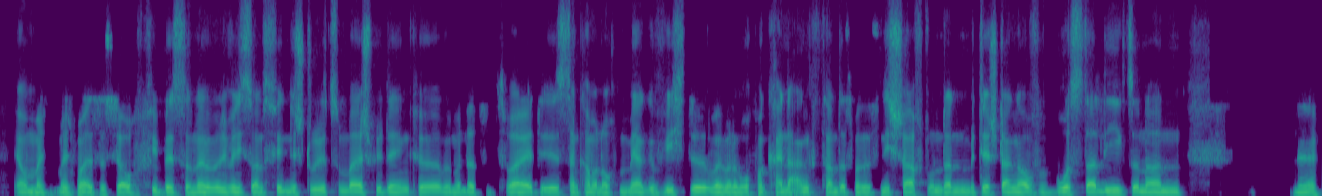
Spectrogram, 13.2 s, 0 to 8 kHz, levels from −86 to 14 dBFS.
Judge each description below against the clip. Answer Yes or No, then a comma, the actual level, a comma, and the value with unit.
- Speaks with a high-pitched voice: No, very low, 95 Hz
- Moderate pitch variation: No, narrow, 2.2 semitones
